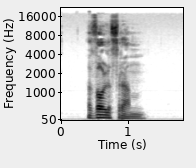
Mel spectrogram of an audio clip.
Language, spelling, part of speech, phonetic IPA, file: Polish, wolfram, noun, [ˈvɔlfrãm], Pl-wolfram.ogg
